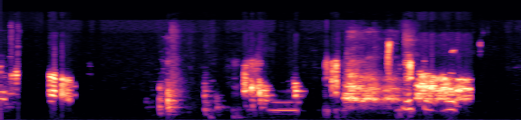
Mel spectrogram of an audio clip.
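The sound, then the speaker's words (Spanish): A dog downstairs barks and yips in a quick, irregular series of sharp bursts, building to a longer run of excited barking near the end. “Se escucha Firulai”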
